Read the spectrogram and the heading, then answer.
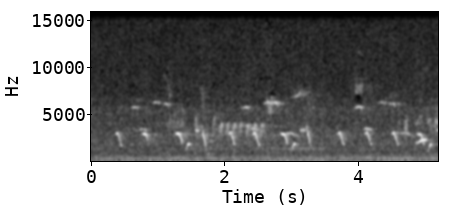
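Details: Female pied fantail feeding chicks. Crisp, high, down-slurred chip notes repeat about every half second, with fainter thin whistles above.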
